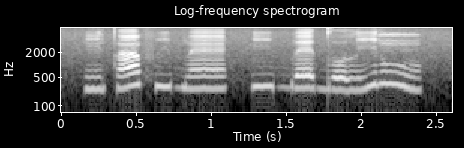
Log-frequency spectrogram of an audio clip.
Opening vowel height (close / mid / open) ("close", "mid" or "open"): close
